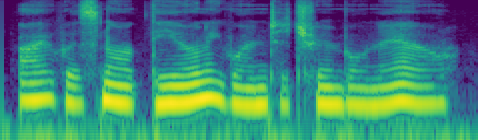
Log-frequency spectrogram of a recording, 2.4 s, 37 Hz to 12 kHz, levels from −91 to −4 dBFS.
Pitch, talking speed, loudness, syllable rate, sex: 175 Hz, 225 wpm, -14 LUFS, 5.9 syllables/s, female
